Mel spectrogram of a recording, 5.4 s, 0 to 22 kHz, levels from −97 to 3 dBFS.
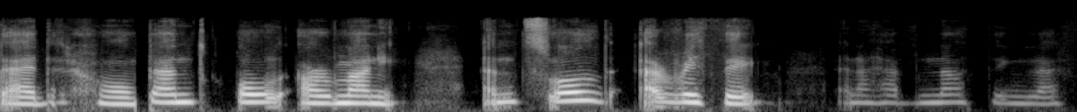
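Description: Speech with two timing faults. At 0.67 to 0.69 s there is a skip ahead: roughly a second of audio was dropped and playback jumps straight to later material with no fill, so the waveform shows an abrupt splice and the spectrogram's formant tracks break off and restart mid-pattern. From 1.25 to 1.97 s a jitter buffer speed-up plays the speech at 108% of normal speed at unchanged pitch, trimming around 70 ms in total by cutting out short pitch-period pieces, so it sounds slightly hurried. On a spectrogram the harmonics stay at the same spacing while syllables look compressed in time, and the waveform shows tiny seams at the cut points. Both faults come through an Opus call path whose spectrum stops near 12 kHz.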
